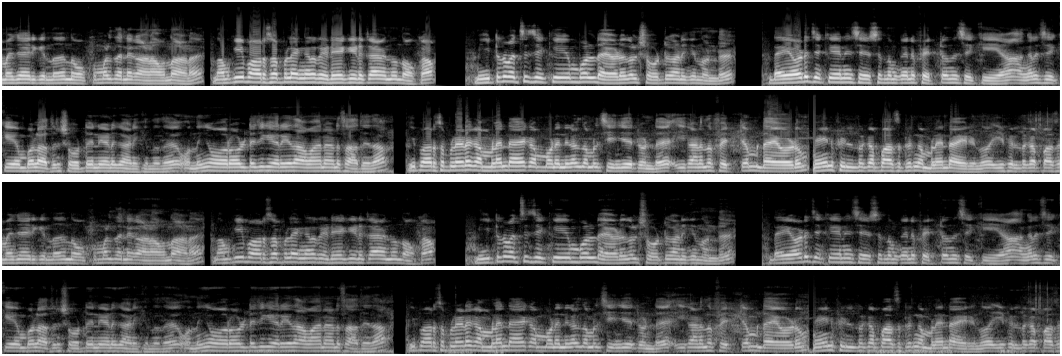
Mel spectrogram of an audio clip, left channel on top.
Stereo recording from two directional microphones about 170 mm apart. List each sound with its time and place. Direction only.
0.0 s speech: 30° left (ahead or behind)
